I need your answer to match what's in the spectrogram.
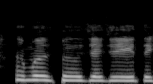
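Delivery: very high-pitched, derisive, drawn-out drawl. Mocking the caller's apology by imitating him. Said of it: "you mumble mouth prick".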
